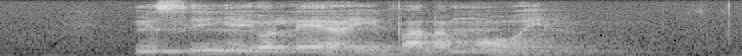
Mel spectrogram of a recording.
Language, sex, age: Tsonga, male, 24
